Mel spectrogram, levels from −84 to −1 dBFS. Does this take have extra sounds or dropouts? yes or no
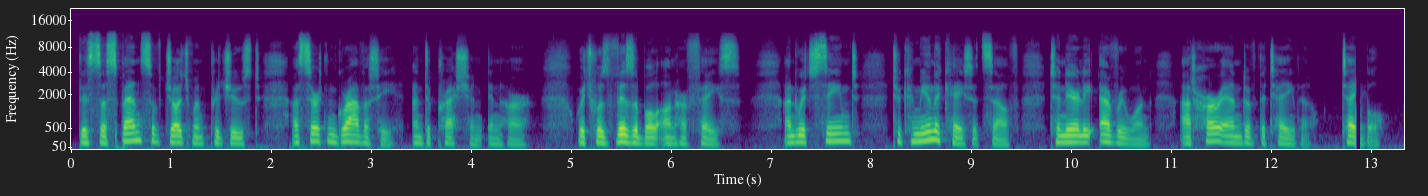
yes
